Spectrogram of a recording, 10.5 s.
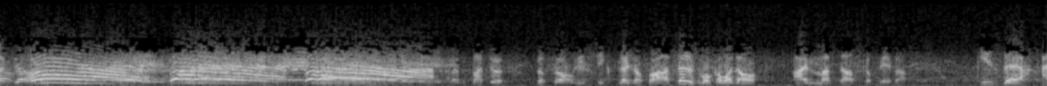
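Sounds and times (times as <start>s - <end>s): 
group of men giving three cheers: 0.0s - 4.7s
speech: 4.7s - 10.4s.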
